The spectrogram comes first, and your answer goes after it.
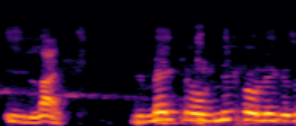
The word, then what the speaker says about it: Elite: giants now kids is spelled elite but it's pronounced e light you make those negro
